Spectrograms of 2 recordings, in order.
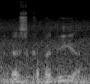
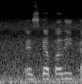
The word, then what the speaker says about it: Escapadita: And so we got away today, and we found Escapadilla. Sí. Did I say it right? Escapadita. Escapadita.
